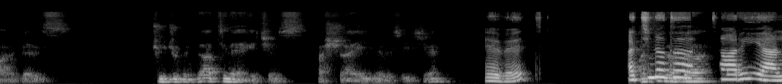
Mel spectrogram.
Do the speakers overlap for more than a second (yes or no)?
no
